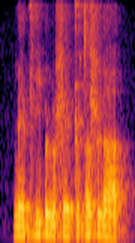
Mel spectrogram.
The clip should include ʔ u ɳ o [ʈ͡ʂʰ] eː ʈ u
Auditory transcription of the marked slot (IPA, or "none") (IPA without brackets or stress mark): ʂ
